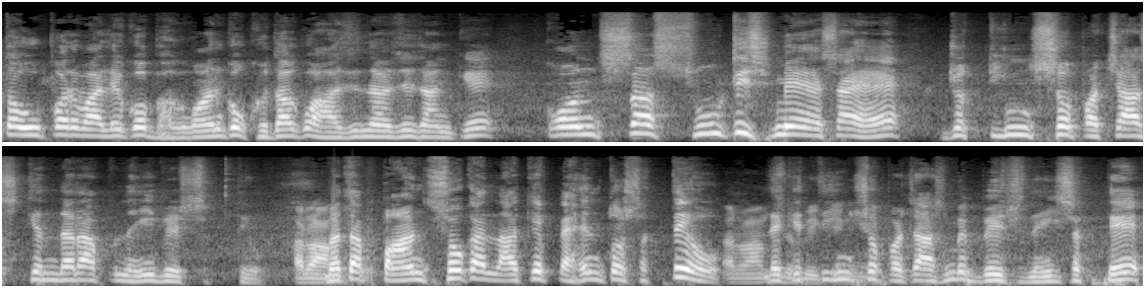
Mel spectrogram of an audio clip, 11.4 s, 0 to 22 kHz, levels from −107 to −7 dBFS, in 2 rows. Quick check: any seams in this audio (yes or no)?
no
